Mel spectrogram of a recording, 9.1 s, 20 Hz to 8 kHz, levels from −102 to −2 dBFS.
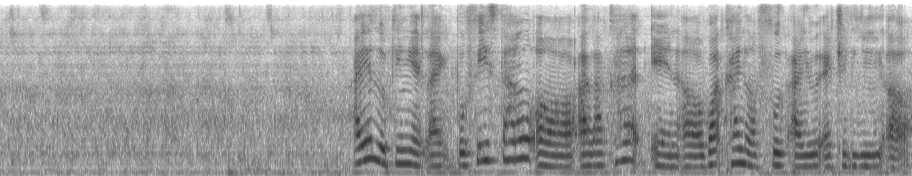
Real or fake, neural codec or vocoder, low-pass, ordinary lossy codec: fake; codec, 16 kHz, 4.8 kbps, FACodec; 7.2 kHz; none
